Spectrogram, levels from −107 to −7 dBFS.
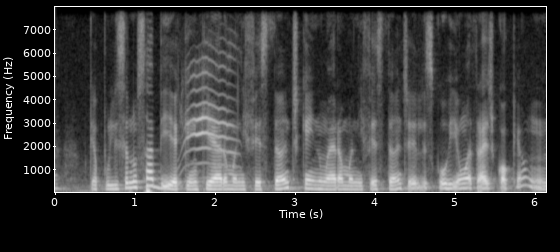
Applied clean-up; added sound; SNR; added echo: none; Cat; 11 dB; none.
